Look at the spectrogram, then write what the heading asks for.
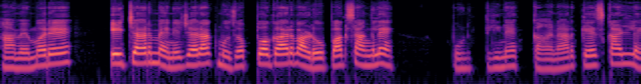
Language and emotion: Goan Konkani, sad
